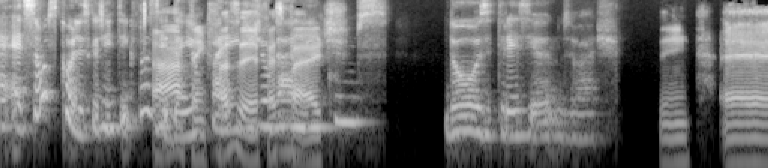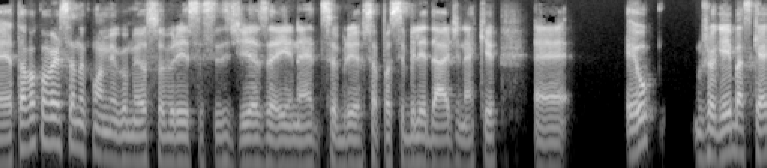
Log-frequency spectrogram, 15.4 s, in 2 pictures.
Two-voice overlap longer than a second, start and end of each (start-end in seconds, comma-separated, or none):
1.5-3.5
